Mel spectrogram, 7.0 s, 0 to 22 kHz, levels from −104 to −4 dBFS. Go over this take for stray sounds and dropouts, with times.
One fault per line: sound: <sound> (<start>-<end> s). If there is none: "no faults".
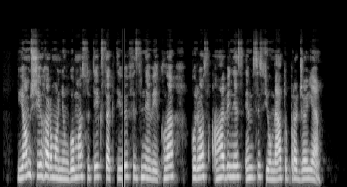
sound: dropout (2.4-2.5 s)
